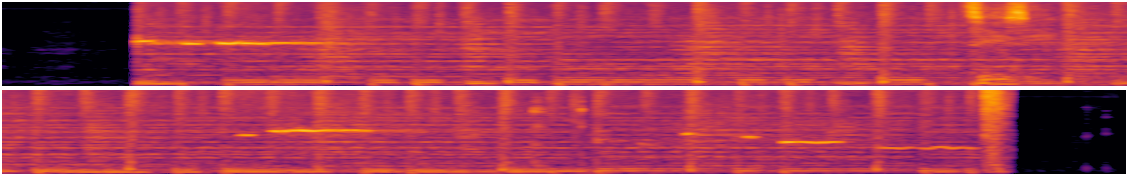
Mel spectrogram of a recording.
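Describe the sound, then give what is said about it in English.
Someone whistles a few short melodic phrases, clear, in a scene where Satan tries to get Jesus to whistle for him, over a busy, continuous low background of music and movement, with a brief spoken line in between. “This is Satan trying to get Jesus to whistle for him.”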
